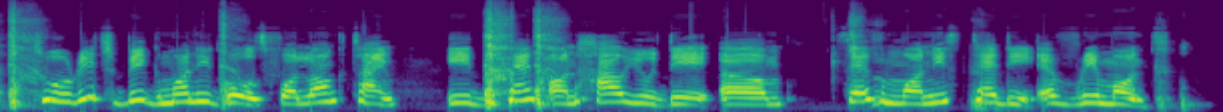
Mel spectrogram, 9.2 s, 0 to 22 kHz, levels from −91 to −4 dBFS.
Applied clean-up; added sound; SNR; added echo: neural mask model Resemble Enhance denoiser.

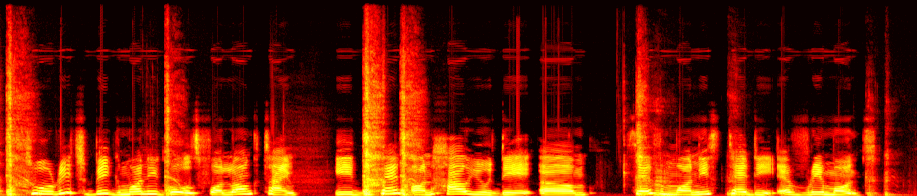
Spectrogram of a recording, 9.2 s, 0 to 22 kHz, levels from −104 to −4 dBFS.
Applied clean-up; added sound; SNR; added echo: none; Cough; 12 dB; none.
